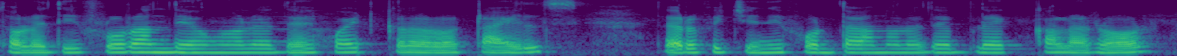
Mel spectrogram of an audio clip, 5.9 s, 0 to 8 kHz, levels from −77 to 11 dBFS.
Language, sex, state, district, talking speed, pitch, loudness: Chakma, female, Tripura, West Tripura, 165 wpm, 205 Hz, -17 LUFS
